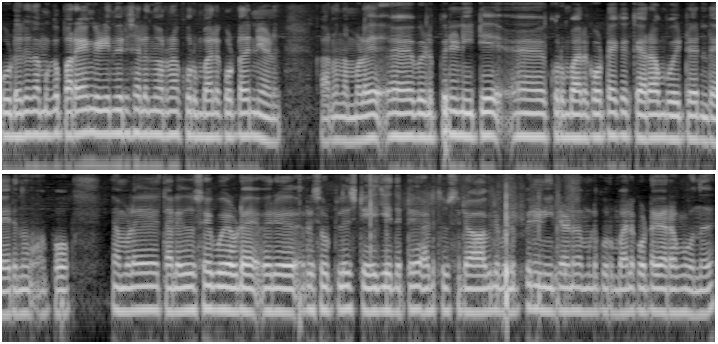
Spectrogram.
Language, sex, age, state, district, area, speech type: Malayalam, male, 45-60, Kerala, Kozhikode, urban, spontaneous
